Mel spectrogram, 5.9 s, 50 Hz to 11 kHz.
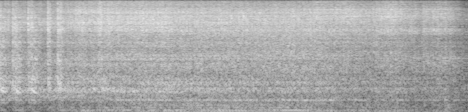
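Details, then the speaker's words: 1965 Plymouth Valiant 100, slant six, 3-speed, first start in years: catches and runs a few seconds with an uneven, lumpy beat, then dies; owner suspects fuel not coming through the pump or choke flooding it, unconfirmed. "Whoop, that didn't do it. It did run for a minute. Well, a few seconds."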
